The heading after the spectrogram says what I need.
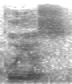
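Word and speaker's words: κύριος: Para ello nos estamos refiriendo a la palabra kurios, así si lo leo literal, ¿verdad? Kurios, porque el griego tiene una pronunciación especial como curio, curie, curios, no de curioso en inglés, ¿verdad?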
